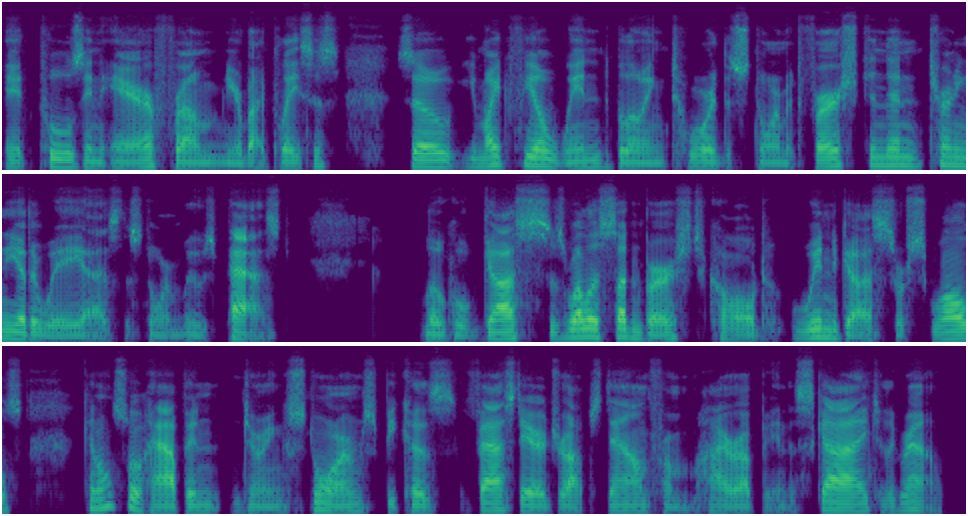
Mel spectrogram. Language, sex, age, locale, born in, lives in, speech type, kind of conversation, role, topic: English, male, 35-39, en-US, United States, United States, read, expert-assistant, expert, What causes wind to blow?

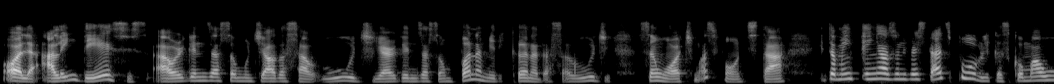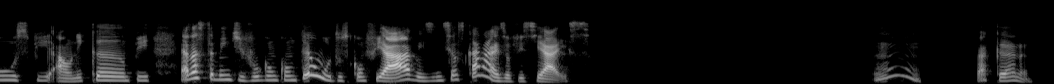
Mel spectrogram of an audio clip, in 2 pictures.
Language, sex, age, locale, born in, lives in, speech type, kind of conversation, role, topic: Portuguese, male, 30-34, pt-BR, Brazil, United States, read, expert-assistant, expert, Quando lemos que um alimento "acelera o metabolismo", de onde vêm essas informações? Dá pra confiar nessas fontes?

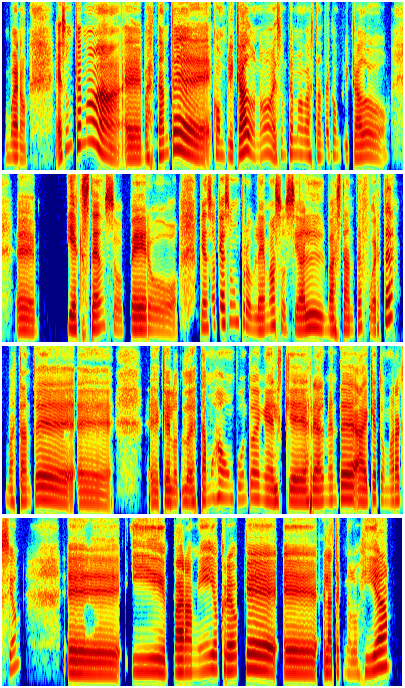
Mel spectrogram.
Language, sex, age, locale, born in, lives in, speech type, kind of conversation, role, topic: Spanish, female, 30-34, es-US, Puerto Rico, United States, conversation, unstructured, none, ¿Qué opinas sobre el maltrato animal en las redes sociales?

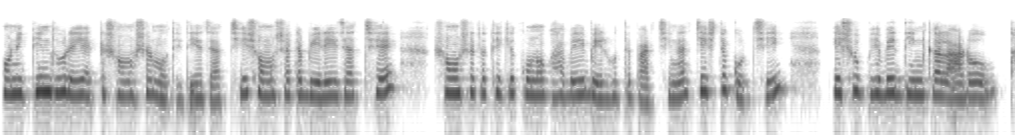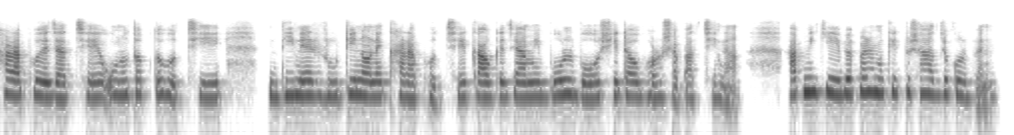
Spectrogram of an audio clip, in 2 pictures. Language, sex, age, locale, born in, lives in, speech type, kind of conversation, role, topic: Bengali, female, 25-29, bn-BD, Bangladesh, Bangladesh, conversation, advice, user, শর্ট ন্যাপ দিয়ে কীভাবে দ্রুত শক্তি ফিরে পেতে পারি?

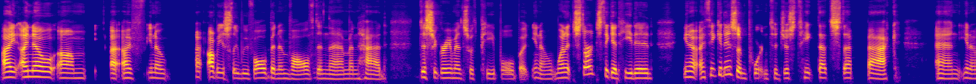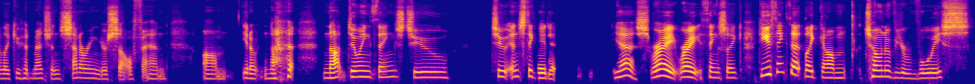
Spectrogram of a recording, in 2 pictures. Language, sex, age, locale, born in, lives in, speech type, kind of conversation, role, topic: English, female, 55-59, en-US, United States, United States, conversation, podcast, host, How can we manage our emotions to communicate better during disagreements?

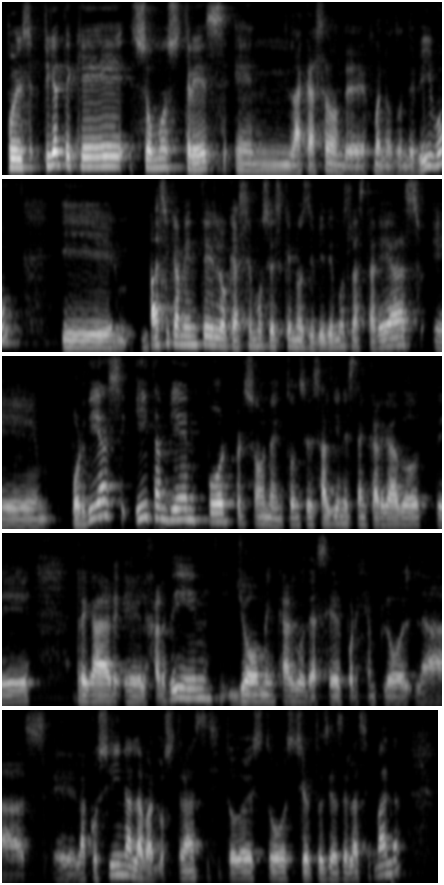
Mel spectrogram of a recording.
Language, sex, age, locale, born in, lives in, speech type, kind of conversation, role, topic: Spanish, male, 30-34, es-MX, Mexico, Mexico, conversation, podcast, guest, ¿Cómo organizas las tareas domésticas en familia?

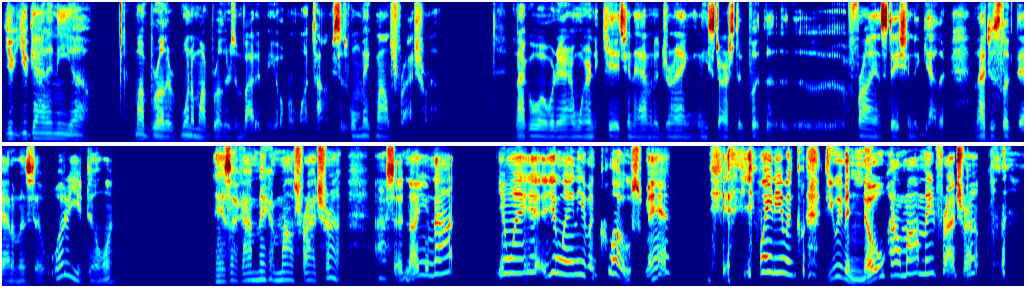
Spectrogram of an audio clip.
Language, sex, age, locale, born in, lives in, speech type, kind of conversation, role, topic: English, male, 55-59, en-US, United States, United States, conversation, unstructured, none, What childhood memory still makes you smile?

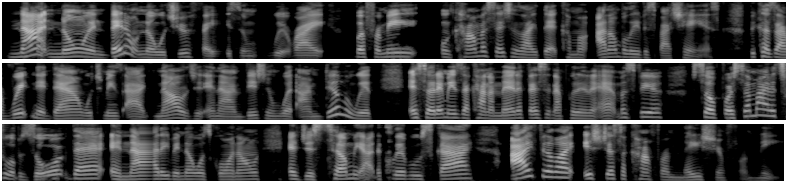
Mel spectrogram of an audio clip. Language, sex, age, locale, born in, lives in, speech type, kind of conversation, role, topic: English, female, 45-49, en-US, United States, United States, conversation, podcast, guest, What helps you decide when facing a tough choice?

